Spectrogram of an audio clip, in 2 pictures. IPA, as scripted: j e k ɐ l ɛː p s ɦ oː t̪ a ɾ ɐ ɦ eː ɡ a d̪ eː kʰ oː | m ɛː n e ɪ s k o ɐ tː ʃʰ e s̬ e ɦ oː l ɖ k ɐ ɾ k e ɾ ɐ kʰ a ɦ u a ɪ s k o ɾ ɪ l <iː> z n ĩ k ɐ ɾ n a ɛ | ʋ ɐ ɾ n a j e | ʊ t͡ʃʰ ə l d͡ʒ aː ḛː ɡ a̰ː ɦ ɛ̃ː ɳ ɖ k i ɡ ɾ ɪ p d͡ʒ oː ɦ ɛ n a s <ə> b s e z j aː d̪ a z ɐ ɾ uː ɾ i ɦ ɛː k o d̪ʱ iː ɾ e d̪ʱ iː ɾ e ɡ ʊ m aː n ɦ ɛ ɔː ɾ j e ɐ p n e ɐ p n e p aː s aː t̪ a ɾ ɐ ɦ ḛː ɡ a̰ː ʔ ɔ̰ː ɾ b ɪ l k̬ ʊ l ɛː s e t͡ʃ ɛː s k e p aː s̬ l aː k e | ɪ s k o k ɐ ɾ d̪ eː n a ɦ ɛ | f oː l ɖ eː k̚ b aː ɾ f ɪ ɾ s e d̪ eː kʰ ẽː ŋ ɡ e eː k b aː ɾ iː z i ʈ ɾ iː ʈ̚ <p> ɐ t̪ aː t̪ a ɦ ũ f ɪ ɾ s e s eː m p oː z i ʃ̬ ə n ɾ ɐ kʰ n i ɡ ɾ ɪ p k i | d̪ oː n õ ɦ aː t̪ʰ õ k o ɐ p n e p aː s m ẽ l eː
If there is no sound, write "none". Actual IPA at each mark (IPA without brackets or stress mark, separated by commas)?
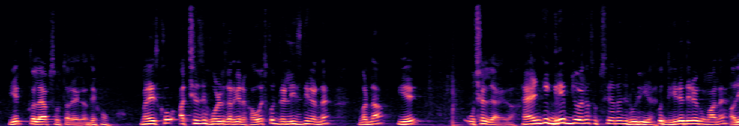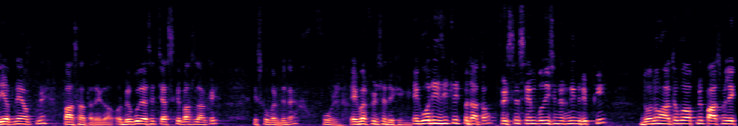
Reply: iː, ɐ, b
